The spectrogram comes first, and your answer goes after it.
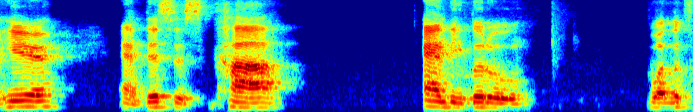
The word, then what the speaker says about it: Ka: hieroglyph for the term Ka now it can be spelled with the bowl which is the cut sound and the uh eagle with the ah sound but then you'll also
